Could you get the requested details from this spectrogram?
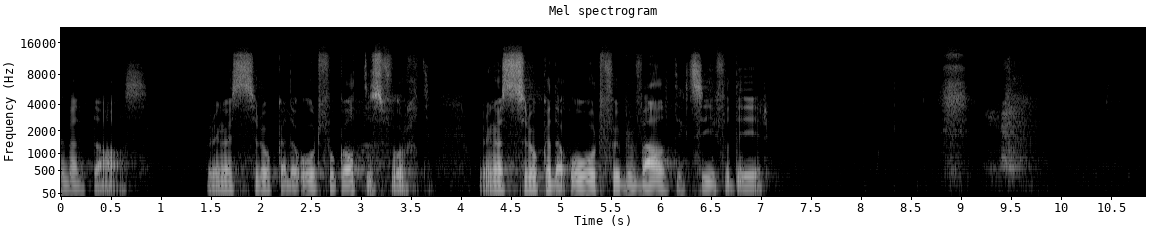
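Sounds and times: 
speech: 0.0s - 0.9s, 1.5s - 7.2s, 8.8s - 9.6s
sharp breathy sneezes: 9.2s - 9.9s.

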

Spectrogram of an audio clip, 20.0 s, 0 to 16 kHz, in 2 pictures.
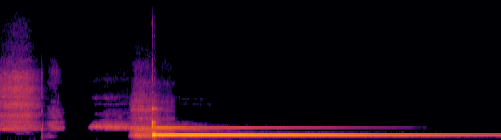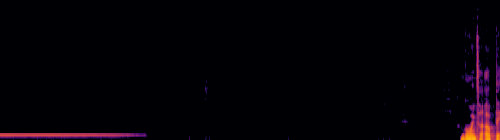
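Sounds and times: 
soft breathy noise: 0.0s - 3.5s
single chime struck and ringing: 3.0s - 12.7s
speech: 19.3s - 20.0s.

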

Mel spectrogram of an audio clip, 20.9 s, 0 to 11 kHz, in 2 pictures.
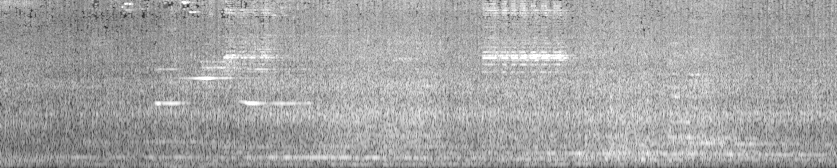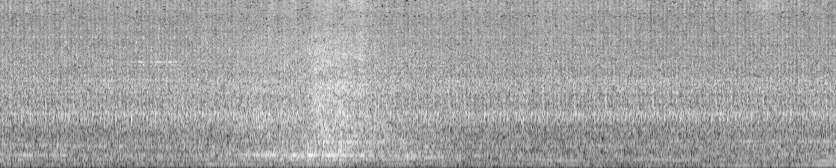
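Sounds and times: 
low rumble of city-centre traffic in Bogota: 0.0s - 20.9s
vehicles passing: 0.0s - 20.9s
bright whine: 1.4s - 4.6s.

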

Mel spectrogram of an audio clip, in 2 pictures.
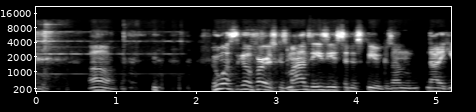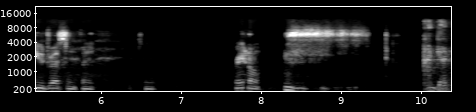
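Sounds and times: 
bell ringing with bright sustained tones: 0.0s - 3.0s
speech: 2.2s - 6.8s, 7.7s - 9.3s, 10.0s - 10.3s.

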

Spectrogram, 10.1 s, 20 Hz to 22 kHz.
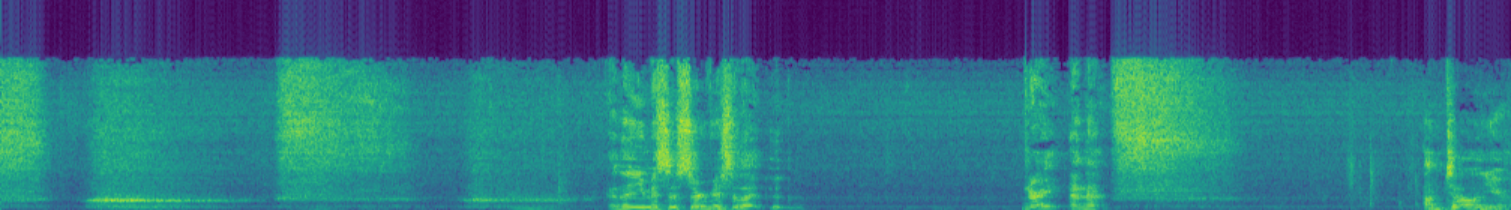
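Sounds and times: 
person breathing in and out loudly and deliberately: 0.0s - 4.0s, 7.4s - 8.4s
speech: 4.1s - 5.4s, 6.8s - 7.6s, 9.5s - 10.0s.

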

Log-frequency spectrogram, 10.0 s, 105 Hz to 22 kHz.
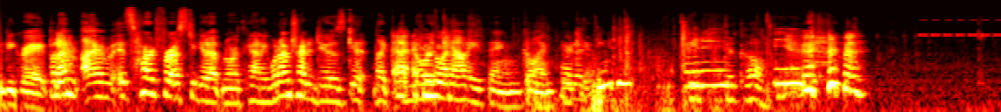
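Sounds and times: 
speech: 0.0s - 8.8s
camera 10-second self-timer beeping: 9.2s - 10.0s.

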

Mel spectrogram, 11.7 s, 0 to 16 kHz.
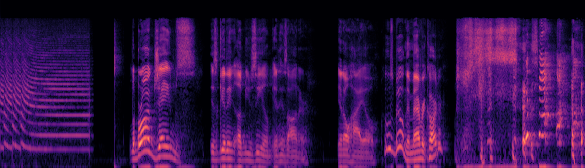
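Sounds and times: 
loud blaring air horn blasts: 0.0s - 1.9s
speech: 2.6s - 6.2s, 6.8s - 11.6s
laughter: 9.1s - 11.6s.

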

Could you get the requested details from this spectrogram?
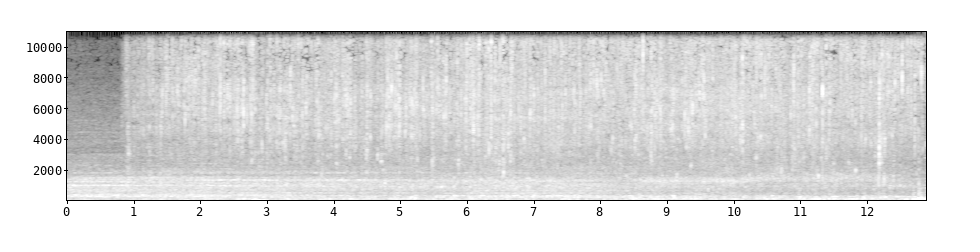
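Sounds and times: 
water running from a tap while hands are washed: 0.8s - 12.8s.

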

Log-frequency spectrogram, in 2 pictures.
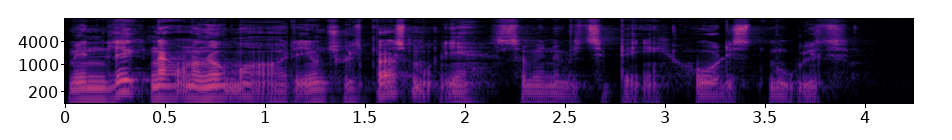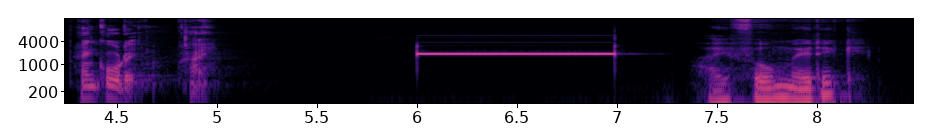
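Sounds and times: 
speech: 0.0s - 5.1s, 7.4s - 8.3s
telephone answering machine beep: 6.0s - 7.0s.

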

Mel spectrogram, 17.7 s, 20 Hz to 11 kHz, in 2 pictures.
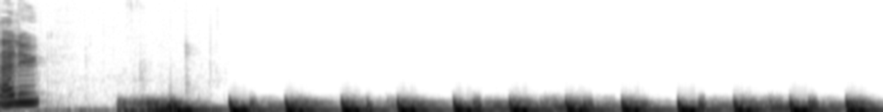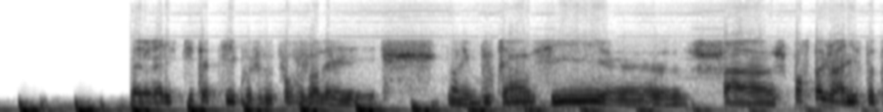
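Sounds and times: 
speech: 0.0s - 0.5s, 10.2s - 17.6s
dull rumbling wash: 1.2s - 2.6s
deep heartbeat: 1.2s - 17.6s.

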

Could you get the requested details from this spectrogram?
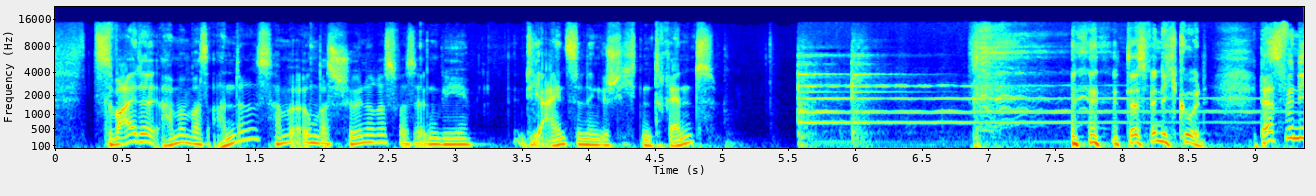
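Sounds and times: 
speech: 0.3s - 5.1s, 7.7s - 9.3s
ship's bell ringing: 5.6s - 9.3s
laughter: 6.9s - 8.4s.

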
